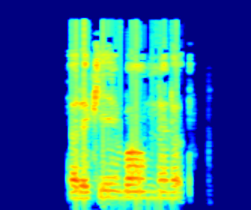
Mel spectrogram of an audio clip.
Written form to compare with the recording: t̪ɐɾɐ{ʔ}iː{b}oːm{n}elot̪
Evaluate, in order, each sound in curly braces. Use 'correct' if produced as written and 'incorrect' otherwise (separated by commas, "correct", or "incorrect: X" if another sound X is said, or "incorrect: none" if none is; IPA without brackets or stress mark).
incorrect: k, correct, correct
